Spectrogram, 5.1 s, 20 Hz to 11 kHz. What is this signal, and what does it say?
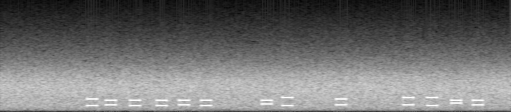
DTMF, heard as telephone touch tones, dialled by hand, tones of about 100 ms, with phone line noise. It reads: 241141 73 5 63*4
